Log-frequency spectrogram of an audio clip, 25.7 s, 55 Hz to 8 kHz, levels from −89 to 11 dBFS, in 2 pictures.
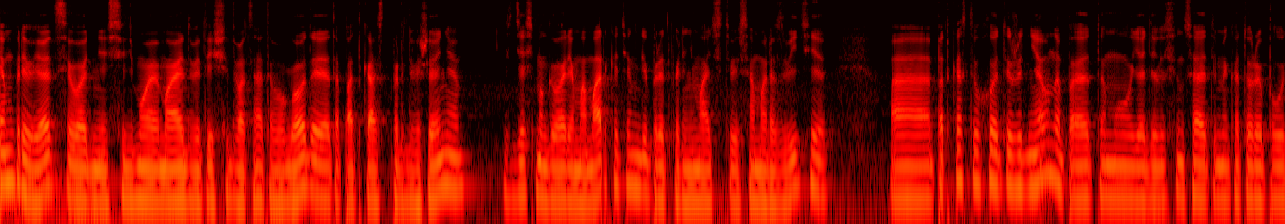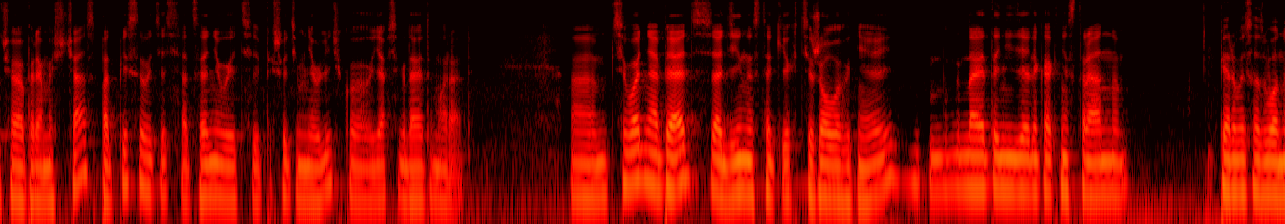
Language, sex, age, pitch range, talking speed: Russian, male, 20-39, 100-120 Hz, 130 wpm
